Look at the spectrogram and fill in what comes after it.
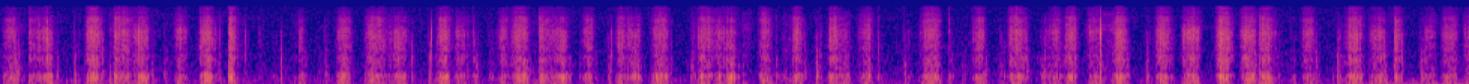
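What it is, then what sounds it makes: Pen writing on paper. A fine pen with a grey grip writes line after line of handwriting on a lined white page in a paper notebook. Its tip scratches the paper in quick, continuous strokes, producing a steady run of short, bright scratchy bursts with little low end.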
